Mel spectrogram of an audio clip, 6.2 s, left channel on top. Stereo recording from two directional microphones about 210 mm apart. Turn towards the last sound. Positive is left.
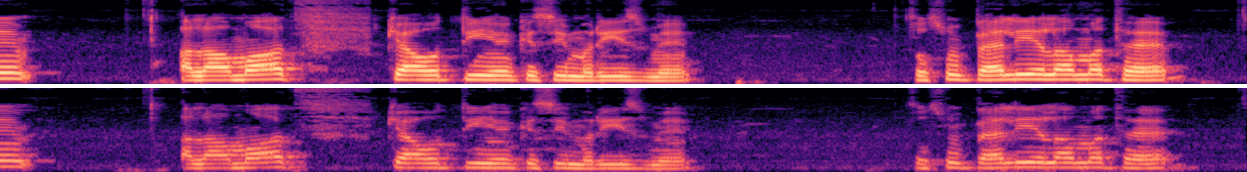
turn(degrees=40)  # may be behind; listen again after turning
